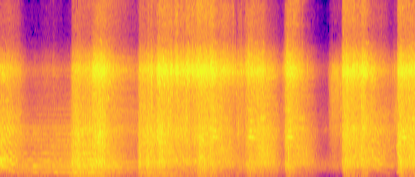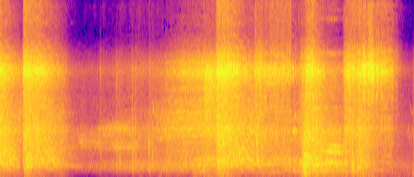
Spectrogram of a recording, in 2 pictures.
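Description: Magic spells burst and crackle in repeated loud bursts.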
